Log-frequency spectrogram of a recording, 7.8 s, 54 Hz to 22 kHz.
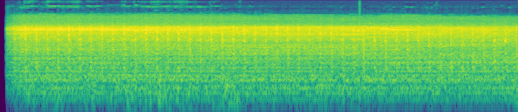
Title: Knocking Sound - 1999 Jeep Grand Cherokee Laredo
